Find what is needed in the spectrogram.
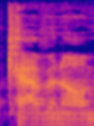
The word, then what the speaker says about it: Kavanah: And then, they can go to my website, Kavanaugh Media. So it's spelled K-A-V-A-N-A-H Media. It's actually a Hebrew word.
